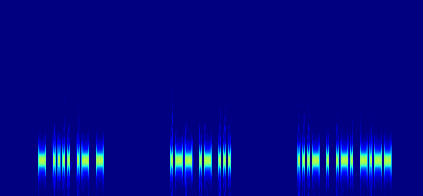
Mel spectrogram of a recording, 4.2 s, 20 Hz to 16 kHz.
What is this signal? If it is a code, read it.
Morse code, heard as a keyed tone, about 50 wpm, 700 Hz. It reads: THAT WAS VERY
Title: 4x Word-Spacing - Sentences from Top 200 Words - 50wpm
